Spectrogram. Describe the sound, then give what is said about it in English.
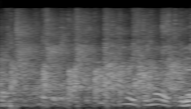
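Steady, loud applause fills the two seconds, a dense wash of clapping hands with voices whooping and cheering over it toward the end. “Let's make some noise for that.”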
